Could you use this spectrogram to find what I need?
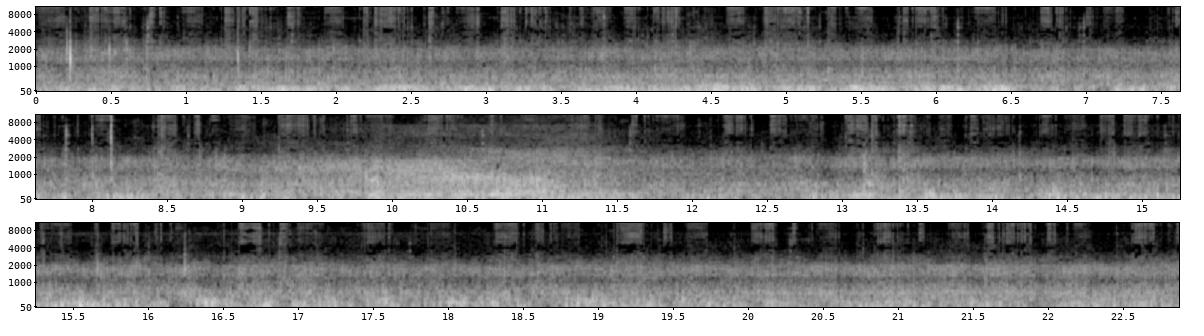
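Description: Bicycle tyres roll over pavement with a steady rumble.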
